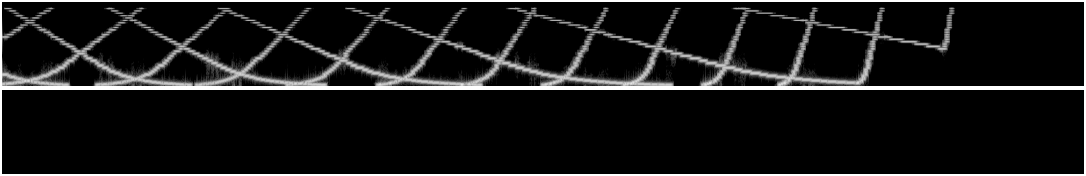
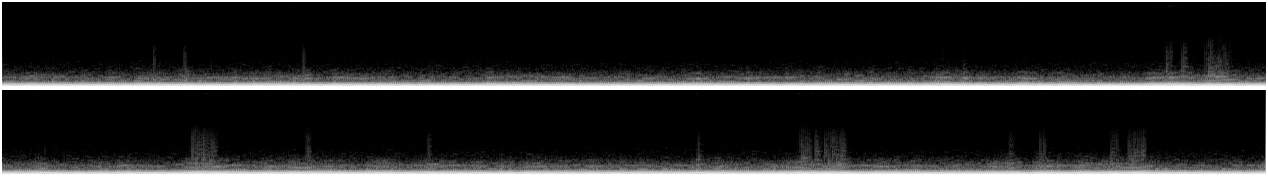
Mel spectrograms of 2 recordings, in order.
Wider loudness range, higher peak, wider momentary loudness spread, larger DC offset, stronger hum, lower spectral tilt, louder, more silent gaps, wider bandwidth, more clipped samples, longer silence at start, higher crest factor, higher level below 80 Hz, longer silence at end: first, 5 LU vs 1 LU; about the same, 0 dBFS vs -2 dBFS; about the same, 3 LU vs 2 LU; second, under 0.1% vs 30%; neither; second, -2.5 dB/octave vs -13.5 dB/octave; first, -11 LUFS vs -15 LUFS; neither; first, 16.5 kHz vs 0.7 kHz; neither; about the same, 0 s vs 0 s; first, 16 dB vs 8 dB; second, -32 dBFS vs -12 dBFS; first, 12.1 s vs 0 s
